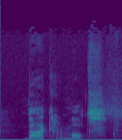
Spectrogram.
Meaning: 1. cradle 2. place of origin, cradle
- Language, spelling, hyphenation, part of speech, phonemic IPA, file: Dutch, bakermat, ba‧ker‧mat, noun, /ˈbaː.kərˌmɑt/, Nl-bakermat.ogg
